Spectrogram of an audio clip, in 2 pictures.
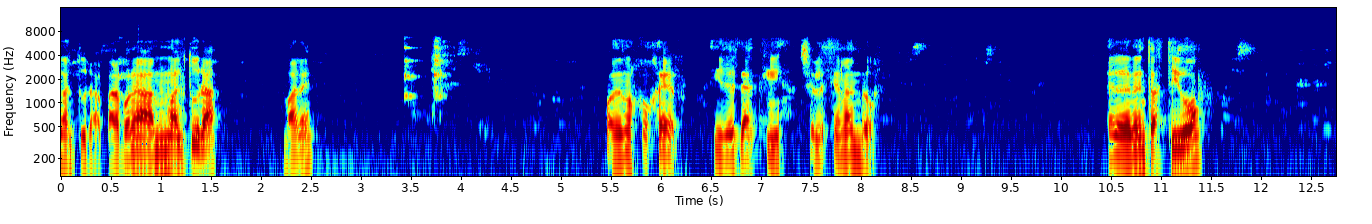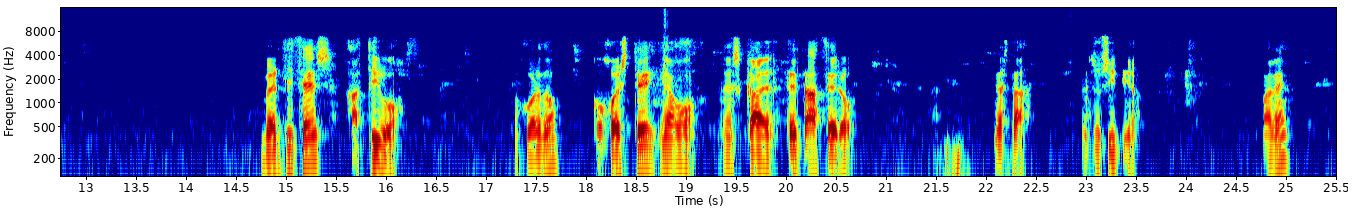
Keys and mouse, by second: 1.1 right click, 2.5 middle click, 3.8 g, 4.5 z, 4.8 click, 9.2 click, 11.2 click, 13.5 click, 18.5 shift+right click, 21.9 middle click.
